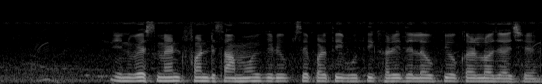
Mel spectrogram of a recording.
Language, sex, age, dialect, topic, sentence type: Maithili, male, 25-30, Angika, agriculture, statement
